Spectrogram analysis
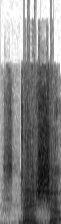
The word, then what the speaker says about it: Stacia: It's officially pronounced Stacia. Stacia. Like the island.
